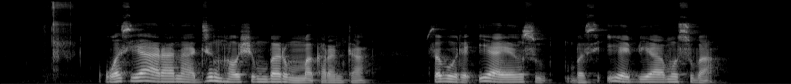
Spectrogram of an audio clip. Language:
Hausa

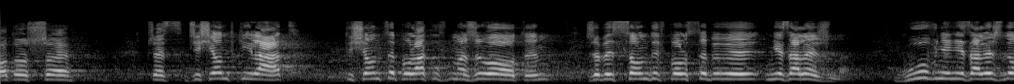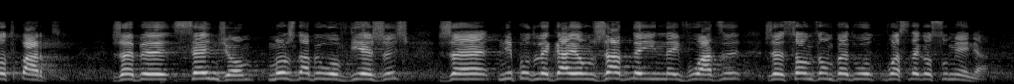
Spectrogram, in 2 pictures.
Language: Polish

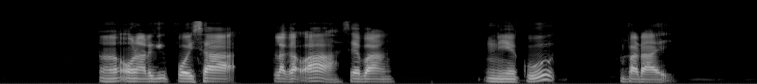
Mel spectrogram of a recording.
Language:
Santali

